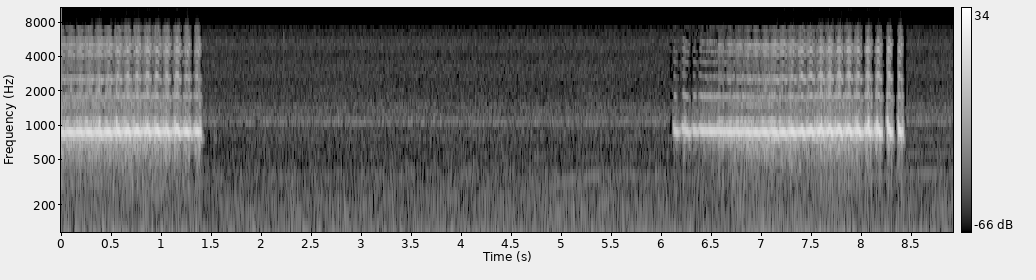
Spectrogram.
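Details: A tawny owl calls at 21:45 on 27 August 2024 while visiting and entering a nest box, giving two long, quavering, mid-pitched notes, each vibrating rapidly for one to two seconds, several seconds apart.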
